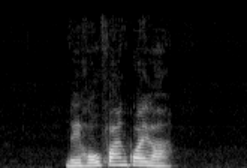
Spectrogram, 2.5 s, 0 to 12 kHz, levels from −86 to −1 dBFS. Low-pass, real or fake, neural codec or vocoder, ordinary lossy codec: 10.8 kHz; fake; codec, 24 kHz, 3 kbps, HILCodec; MP3, 96 kbps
